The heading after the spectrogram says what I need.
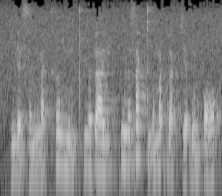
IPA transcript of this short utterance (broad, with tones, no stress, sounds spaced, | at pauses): ɲ a̰˧˨ j s ə˨˩ n ŋ a̰˧˨ j t̪ʰ ə˧ w ɲ ə˧˩ m t̪ʰ i˧ ə̯ ɗ a˧ j | k w ɨ˧ ə̯ s a˦˥ k̚ t̪ ḭ˧˥ ə̯ m a˦˥ k̚ ɗ a˨˩ k̚ t͡ɕ ɛ˨˦ ɓ ə˨˦ m ʔ ɔ˨˦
